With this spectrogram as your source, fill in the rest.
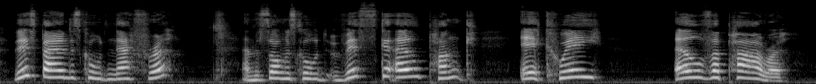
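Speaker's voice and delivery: speaking with Norfolk accent. Introducing the next band after being asked to: put-on Norfolk accent. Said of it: "this Norfolk accent's gonna get away".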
